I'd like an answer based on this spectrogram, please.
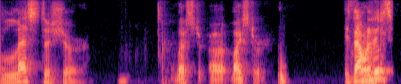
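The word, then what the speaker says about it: Leicester: that what it is leester leer I think it's leer yeah but yes but then possibly Lester no it's ler Lester l e i c s t r should be pronounced ler can you guys say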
